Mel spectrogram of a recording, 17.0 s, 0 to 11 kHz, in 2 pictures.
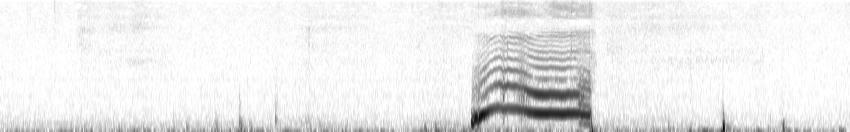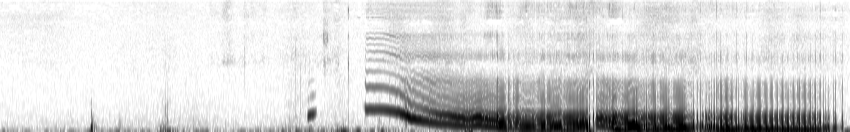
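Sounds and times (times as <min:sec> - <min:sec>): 
domestic cat growling into a low rumble: 0:04.7 - 0:06.0, 0:12.2 - 0:16.9.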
